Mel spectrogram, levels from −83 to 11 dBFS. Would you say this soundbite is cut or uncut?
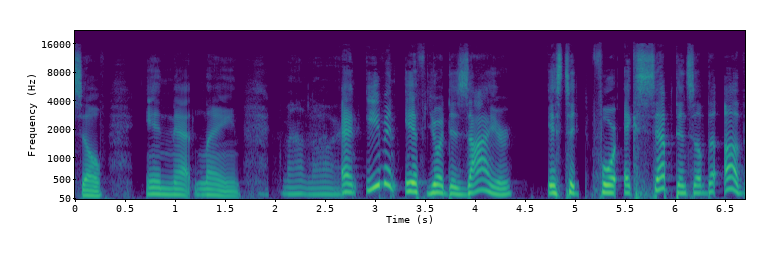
cut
